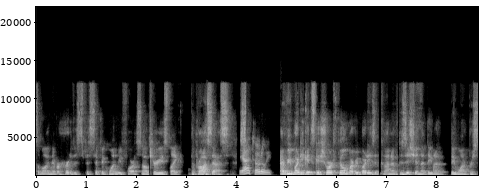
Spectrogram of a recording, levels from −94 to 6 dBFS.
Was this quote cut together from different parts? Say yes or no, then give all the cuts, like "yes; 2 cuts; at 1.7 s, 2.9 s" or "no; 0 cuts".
yes; 8 cuts; at 2.2 s, 3.0 s, 4.0 s, 4.8 s, 5.6 s, 6.8 s, 7.2 s, 7.9 s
